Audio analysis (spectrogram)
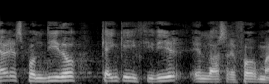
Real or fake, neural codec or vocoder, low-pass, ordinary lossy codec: real; none; none; none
